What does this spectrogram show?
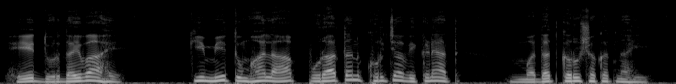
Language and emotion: Marathi, sad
